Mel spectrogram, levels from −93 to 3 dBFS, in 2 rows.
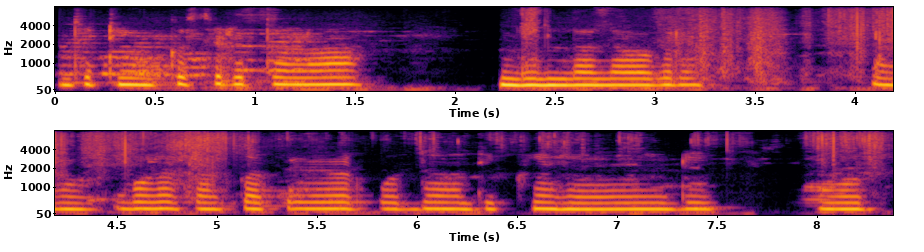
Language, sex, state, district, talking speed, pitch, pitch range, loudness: Rajasthani, female, Rajasthan, Nagaur, 100 wpm, 230 Hz, 225-235 Hz, -16 LUFS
